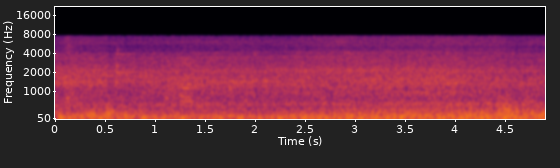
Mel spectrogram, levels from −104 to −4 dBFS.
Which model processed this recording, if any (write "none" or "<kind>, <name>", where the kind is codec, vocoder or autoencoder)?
none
